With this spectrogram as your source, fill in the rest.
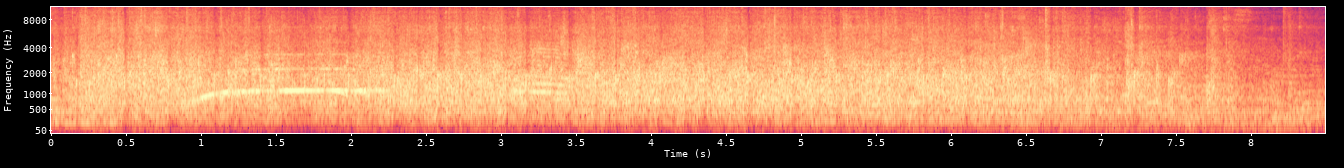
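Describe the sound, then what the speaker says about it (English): An audience claps in a loud, sustained round of applause that stays steady, then begins to taper off near the end. "give them a round of applause"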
